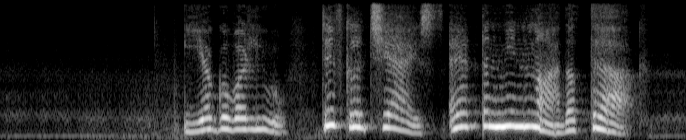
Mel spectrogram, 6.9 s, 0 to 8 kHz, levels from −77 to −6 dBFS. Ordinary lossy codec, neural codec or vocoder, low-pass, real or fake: none; codec, 16 kHz in and 24 kHz out, 0.4 kbps, LongCat-Audio-Codec, fine tuned four codebook decoder; 7.2 kHz; fake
